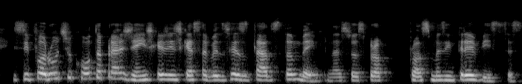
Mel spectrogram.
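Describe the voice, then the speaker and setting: A woman talks fairly quickly, her voice pitched fairly high. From São Paulo, mixed. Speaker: webinar host. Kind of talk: online masterclass moderation.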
